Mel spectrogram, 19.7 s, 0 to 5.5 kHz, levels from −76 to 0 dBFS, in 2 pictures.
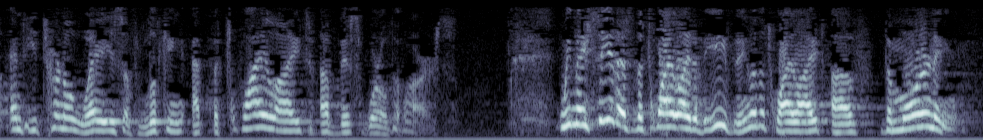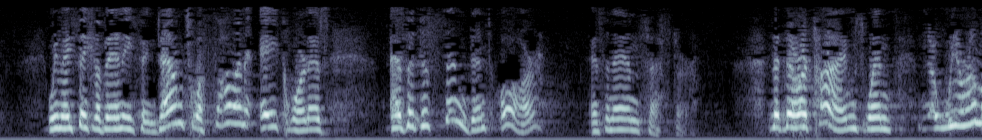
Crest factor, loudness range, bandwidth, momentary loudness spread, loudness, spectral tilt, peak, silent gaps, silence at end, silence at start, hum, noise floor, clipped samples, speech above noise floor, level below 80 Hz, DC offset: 16 dB; 8 LU; 5 kHz; 14 LU; -16 LUFS; -10 dB/octave; 0 dBFS; none; 0 s; 0 s; none; -56 dBFS; under 0.1%; 40 dB; -62 dBFS; 0.8%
